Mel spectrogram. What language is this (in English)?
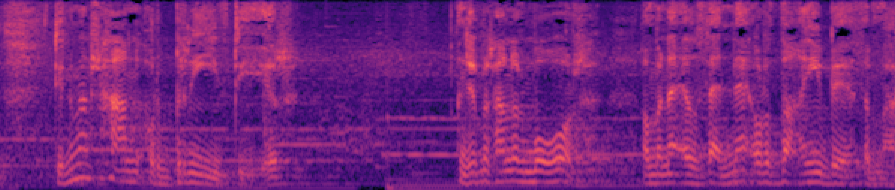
Welsh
